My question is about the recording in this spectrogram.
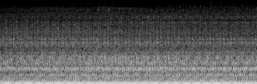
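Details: Mercury Optimax outboard running after a fuel diaphragm replacement: steady, low idle with even pulsing. Air pressure reads about 2 lb low; the air pressure regulator diaphragm is leaking.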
